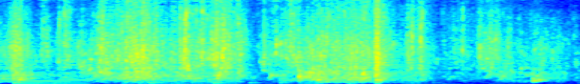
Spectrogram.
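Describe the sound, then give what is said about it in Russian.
Water splashing as a man runs into the sea from a pebble shore and dives. Irregular splashes and sloshing churn come in several bursts at moderate loudness. “Смотрит по сторонам, быстро вбегает в воду и ныряет.”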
